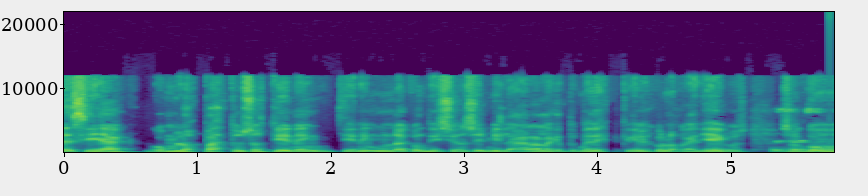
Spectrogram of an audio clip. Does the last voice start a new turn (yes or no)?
no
